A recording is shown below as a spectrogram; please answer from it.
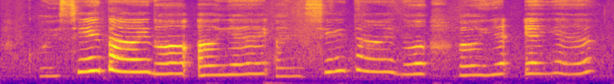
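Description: A young woman singing a tune on her own, unaccompanied, in short phrases of a few notes with brief breaks and sliding pitches between them.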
